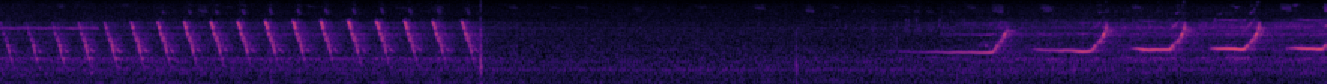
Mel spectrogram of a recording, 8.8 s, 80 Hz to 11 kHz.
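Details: Juvenile brown goshawk in Victoria, Australia, October 2011: a rapid run of about fifteen short harsh notes, a quiet pause, then four drawn whistles that rise sharply at the end.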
